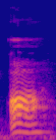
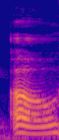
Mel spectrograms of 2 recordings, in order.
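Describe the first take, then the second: First: The vowel is a short, open sound. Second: The vowel sounds like the letter's name. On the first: The speaker calls it wrong. "you wouldn't say ah" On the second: The speaker calls it right. "you would say O"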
